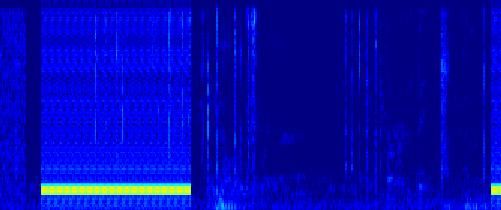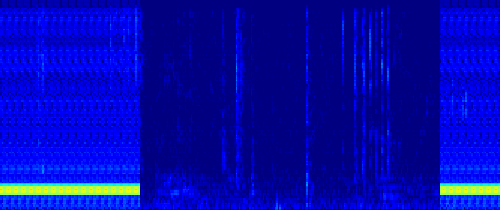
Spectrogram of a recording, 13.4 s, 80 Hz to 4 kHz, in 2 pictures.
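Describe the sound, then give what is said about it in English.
A phone line rings back in long, steady tones, three bursts about two seconds each with pauses between, while faint soft clicks like keypad presses sound in the gaps, after a spam-call filter prompts the caller to press 8-5. “This phone number is protected by spam call filtering. Please press 8-5 to continue.”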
